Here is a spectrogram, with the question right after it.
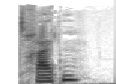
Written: tretten

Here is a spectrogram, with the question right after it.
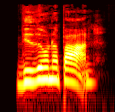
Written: vidunderbarn

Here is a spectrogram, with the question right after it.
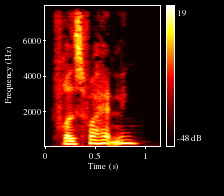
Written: fredsforhandling

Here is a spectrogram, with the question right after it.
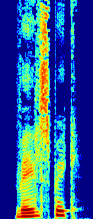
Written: hvalspæk

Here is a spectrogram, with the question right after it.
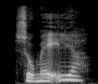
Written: somalier

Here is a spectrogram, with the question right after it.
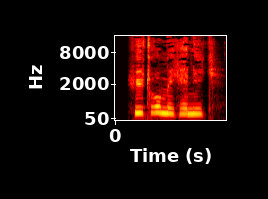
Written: hydromekanik

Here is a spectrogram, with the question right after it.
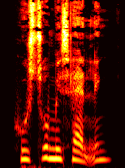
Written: hustrumishandling

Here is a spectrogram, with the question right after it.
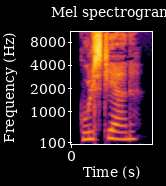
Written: guldstjerne

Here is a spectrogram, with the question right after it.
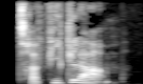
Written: trafiklarm

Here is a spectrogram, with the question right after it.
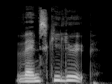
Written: vandskiløb

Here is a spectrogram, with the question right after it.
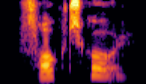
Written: frugtskål

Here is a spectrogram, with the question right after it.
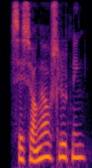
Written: sæsonafslutning

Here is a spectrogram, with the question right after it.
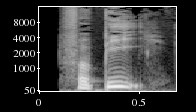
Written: forbi

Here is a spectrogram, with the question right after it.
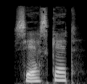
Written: særskat

